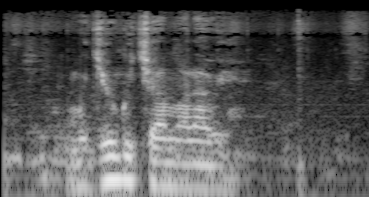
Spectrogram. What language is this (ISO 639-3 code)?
kin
